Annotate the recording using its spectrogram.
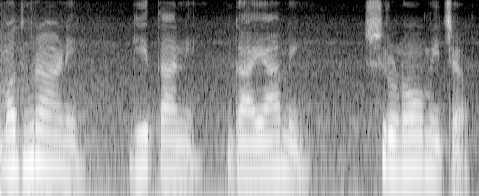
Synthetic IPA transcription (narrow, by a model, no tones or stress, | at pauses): məd̪ʱuɾaːɽ̃iɡiːt̪aniɡaːjaːmi | ɕɾuɽ̃oːmit͡ɕə̰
